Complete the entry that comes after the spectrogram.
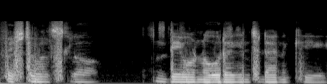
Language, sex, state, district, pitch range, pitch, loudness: Telugu, male, Andhra Pradesh, Krishna, 110-120 Hz, 110 Hz, -16 LUFS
